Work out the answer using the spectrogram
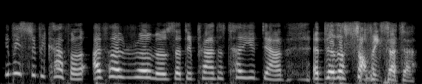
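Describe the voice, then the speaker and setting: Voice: high-pitched, animated, fast, fairly bright tone, no echo, muffled recording, voice pushed up. A storyteller voicing a refined, haughty female unicorn who is prim, poised and mock-polite. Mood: mock politeness. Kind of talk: fan fiction story character voice.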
